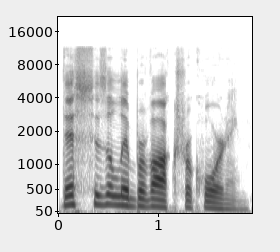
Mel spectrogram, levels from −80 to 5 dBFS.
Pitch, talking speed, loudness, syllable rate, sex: 140 Hz, 155 wpm, -18 LUFS, 4.7 syllables/s, male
